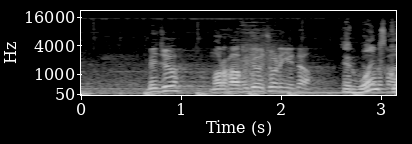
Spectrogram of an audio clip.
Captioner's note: upbeat music playing; speaking in Arabic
